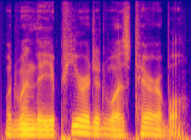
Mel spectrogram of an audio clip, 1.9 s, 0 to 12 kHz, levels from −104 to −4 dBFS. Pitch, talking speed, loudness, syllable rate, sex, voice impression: 95 Hz, 220 wpm, -16 LUFS, 6.1 syllables/s, male, masculine, middle-aged, thick, tensed, soft, muffled, cool, calm, reassuring, wild, kind, modest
